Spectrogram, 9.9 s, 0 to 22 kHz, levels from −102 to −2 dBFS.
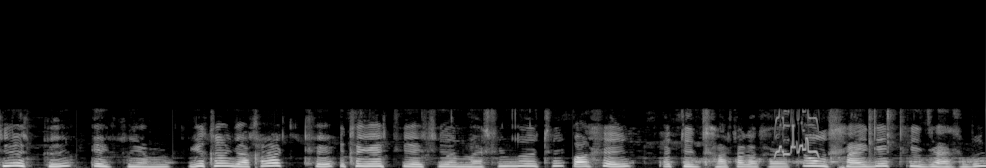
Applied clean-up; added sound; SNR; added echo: neural mask model RNNoise.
